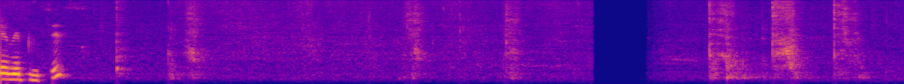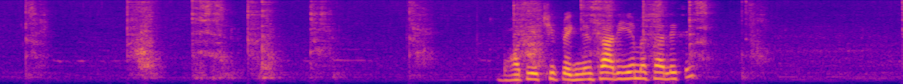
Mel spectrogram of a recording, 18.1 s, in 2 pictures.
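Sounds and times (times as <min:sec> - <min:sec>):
gravy sizzling in a pan: 0:00.0 - 0:18.0
spoon scraping a metal pan: 0:01.2 - 0:02.2, 0:04.0 - 0:05.3, 0:07.1 - 0:09.6, 0:10.2 - 0:13.4, 0:14.0 - 0:16.8.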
